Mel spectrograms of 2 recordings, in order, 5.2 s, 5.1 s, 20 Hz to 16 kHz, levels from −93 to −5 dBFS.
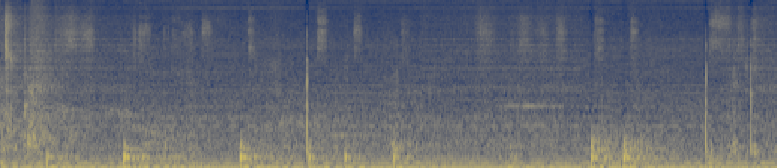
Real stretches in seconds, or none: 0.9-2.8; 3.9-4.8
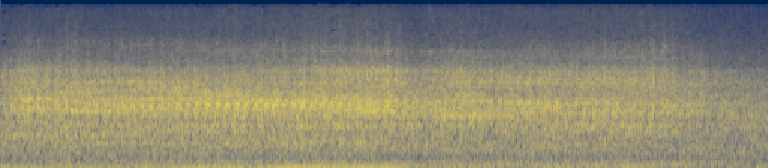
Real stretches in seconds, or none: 0.0-5.1

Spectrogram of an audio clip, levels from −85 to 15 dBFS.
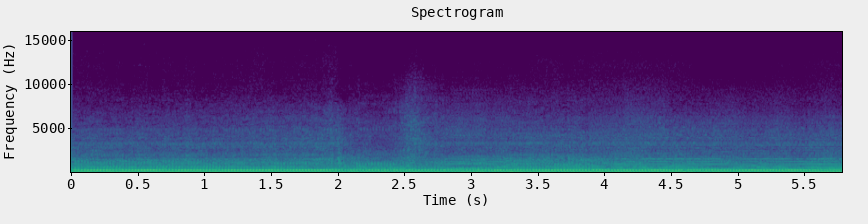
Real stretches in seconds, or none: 0.0-2.8; 3.3-3.9

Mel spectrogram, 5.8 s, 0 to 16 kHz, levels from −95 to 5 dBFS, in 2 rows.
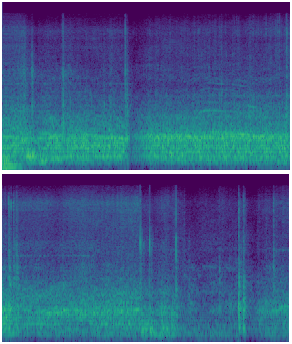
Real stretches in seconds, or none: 1.3-3.0; 3.8-5.8

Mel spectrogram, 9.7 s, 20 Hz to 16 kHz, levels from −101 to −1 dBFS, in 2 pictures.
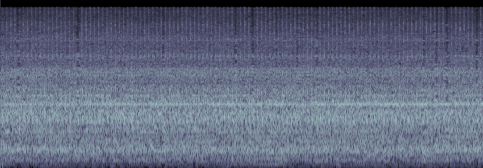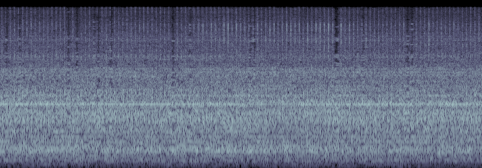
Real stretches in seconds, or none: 0.0-9.7

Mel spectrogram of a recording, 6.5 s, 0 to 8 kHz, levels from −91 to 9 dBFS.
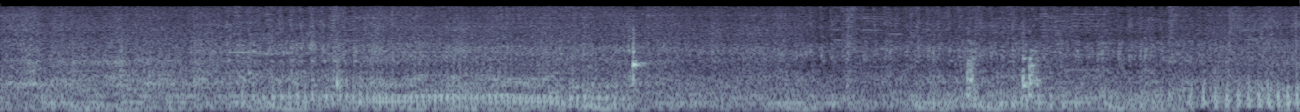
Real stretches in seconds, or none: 1.1-1.8; 4.0-5.9

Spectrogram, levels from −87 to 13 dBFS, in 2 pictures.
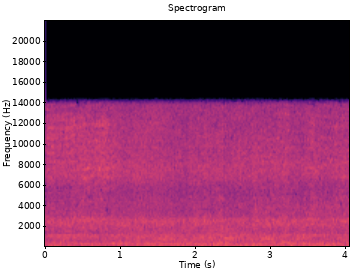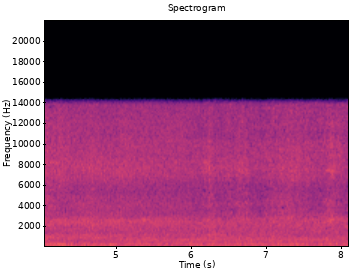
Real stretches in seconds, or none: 0.0-0.9; 1.7-4.2; 6.0-8.1

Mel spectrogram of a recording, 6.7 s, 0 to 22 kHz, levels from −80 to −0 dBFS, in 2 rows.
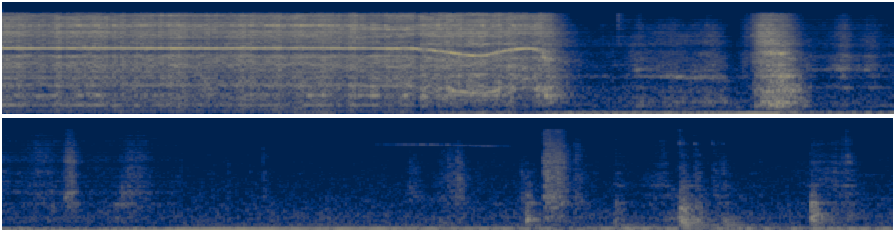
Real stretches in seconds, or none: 4.0-6.7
